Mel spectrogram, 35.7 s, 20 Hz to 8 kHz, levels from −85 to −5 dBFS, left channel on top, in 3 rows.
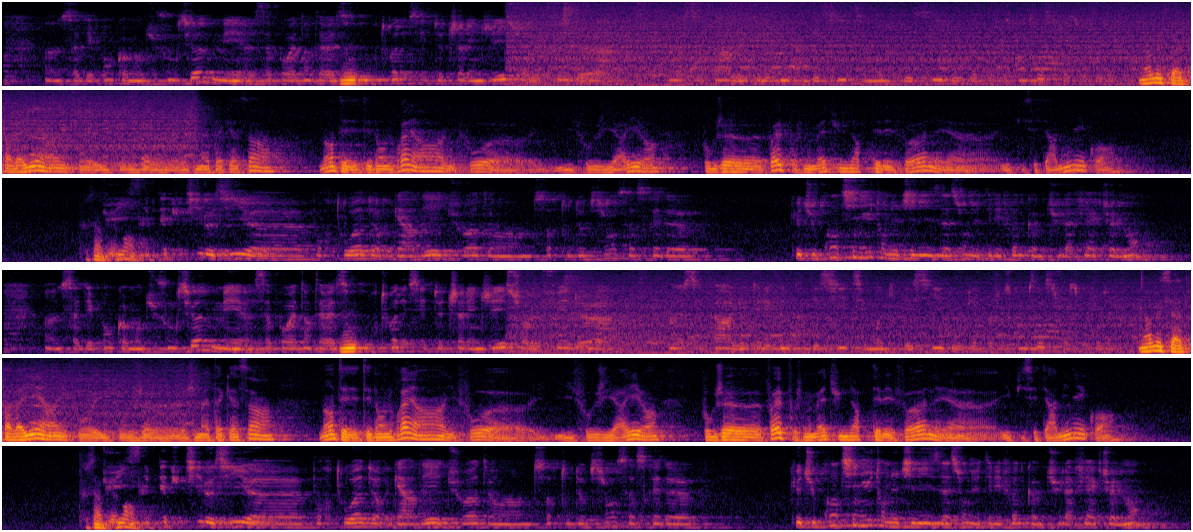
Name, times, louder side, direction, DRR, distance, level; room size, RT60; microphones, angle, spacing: voice 1, 0.0-3.6 3.9-11.2 24.8-30.7 31.7-35.2, right 1 dB, 35° right, 2 dB, 3.1 m, -40 dB
sound 1, 5.0-13.9, left 2 dB, 45° left, 3.6 m, -44 dB
voice 2, 11.4-14.8 15.1-18.6 18.9-23.1 24.5-25.1, right 3 dB, 70° right, 8 dB, 0.8 m, -28 dB
25.5 x 14.0 x 9.4 m, 1.3 s
head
